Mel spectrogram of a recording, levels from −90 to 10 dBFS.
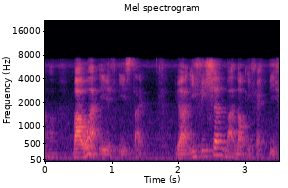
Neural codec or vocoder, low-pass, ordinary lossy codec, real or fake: none; 7.2 kHz; none; real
